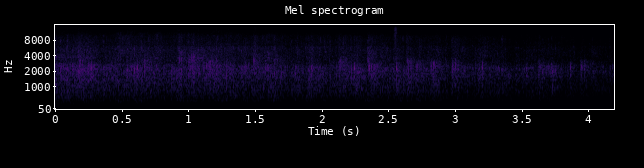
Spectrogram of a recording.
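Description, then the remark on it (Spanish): Sustained applause for the Lord from a crowd, a dense, steady wash of clapping hands that holds at an even level for several seconds with no voices on top. “Que alguien aplaude al Señor.”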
